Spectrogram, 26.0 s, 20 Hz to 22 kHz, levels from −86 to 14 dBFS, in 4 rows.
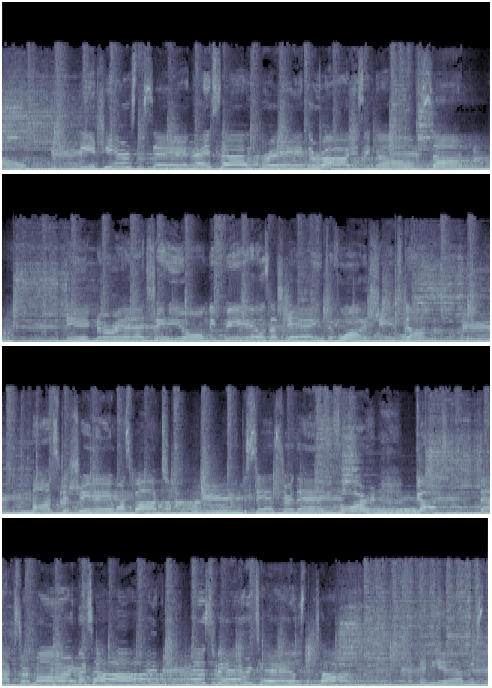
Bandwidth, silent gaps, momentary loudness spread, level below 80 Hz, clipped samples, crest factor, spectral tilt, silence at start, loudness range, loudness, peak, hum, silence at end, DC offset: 17 kHz; none; 1 LU; -18 dBFS; under 0.1%; 10 dB; -4.5 dB/octave; 0 s; 1 LU; -15 LUFS; -4 dBFS; none; 0 s; under 0.1%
